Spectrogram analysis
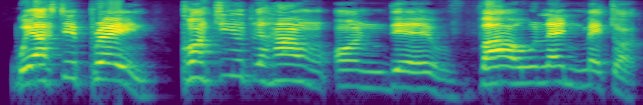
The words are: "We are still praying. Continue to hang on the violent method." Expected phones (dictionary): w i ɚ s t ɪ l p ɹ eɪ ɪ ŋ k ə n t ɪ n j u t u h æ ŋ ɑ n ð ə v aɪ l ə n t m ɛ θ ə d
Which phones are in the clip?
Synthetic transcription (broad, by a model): w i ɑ s t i l p ɹ eɪ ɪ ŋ k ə n t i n j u t u h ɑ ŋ ɑ n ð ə v aɪ l ə n t m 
